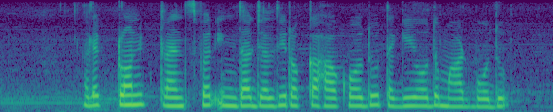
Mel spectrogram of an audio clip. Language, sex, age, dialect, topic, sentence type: Kannada, female, 36-40, Central, banking, statement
